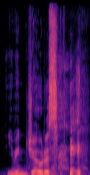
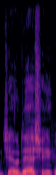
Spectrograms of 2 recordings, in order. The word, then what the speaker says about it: Jodeci: I was like, and like, not really even hearing the conversation, I was just, you mean Jodeci? And he was like, yes, right? Okay. Like, I'm not crazy. He's saying the name wrong. Oh, Joe Deshi.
